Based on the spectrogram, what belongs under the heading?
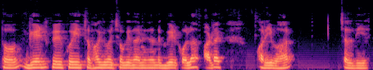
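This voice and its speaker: A man's voice: mid-range voice, little pitch movement, faint music behind. A male host telling a horror story in a chatty, conversational way. He speaks straight to his listeners as he narrates. The recording is somewhat dull and lo-fi. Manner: conversational, addresses listeners directly.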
